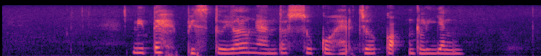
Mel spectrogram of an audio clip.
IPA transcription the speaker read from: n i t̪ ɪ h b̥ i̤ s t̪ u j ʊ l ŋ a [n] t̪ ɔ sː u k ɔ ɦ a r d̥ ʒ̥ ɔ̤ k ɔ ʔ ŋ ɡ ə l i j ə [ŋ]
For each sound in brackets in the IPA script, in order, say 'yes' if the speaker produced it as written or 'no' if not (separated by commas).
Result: yes, yes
